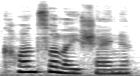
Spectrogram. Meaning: 1. The act or example of consoling; the condition of being consoled 2. The prize or benefit for the loser 3. A consolation goal
- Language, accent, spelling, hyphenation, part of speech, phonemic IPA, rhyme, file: English, US, consolation, con‧so‧la‧tion, noun, /ˌkɑn.səˈleɪ.ʃən/, -eɪʃən, En-us-consolation.ogg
